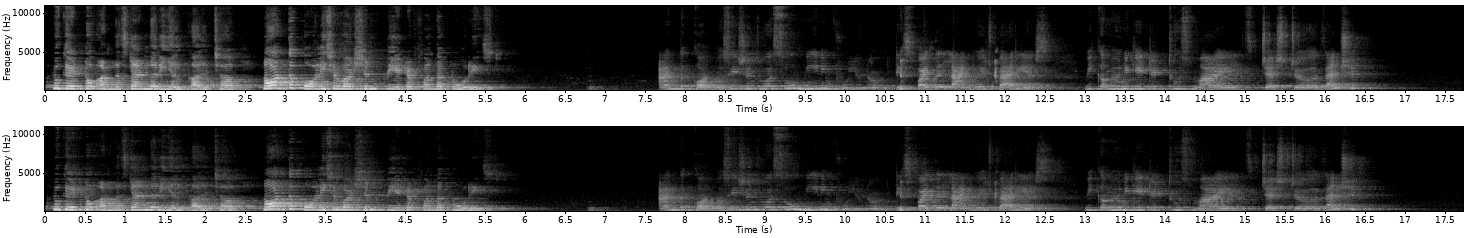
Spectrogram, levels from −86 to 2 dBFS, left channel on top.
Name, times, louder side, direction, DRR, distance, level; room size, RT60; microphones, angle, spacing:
voice 1, 0.1-2.5 2.7-5.5, left 2 dB, 45° left, 8 dB, 2.1 m, -21 dB
voice 2, 7.7-12.5 13.0-16.4, left 1 dB, 20° left, 4 dB, 4.7 m, -35 dB
29.5 x 22.5 x 8.0 m, 1.4 s
head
